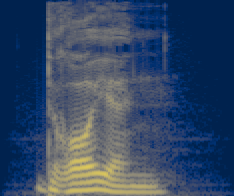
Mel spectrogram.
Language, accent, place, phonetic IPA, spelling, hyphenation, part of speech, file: German, Germany, Berlin, [ˈdʁɔɪ̯ən], dräuen, dräu‧en, verb, De-dräuen.ogg
- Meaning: archaic form of drohen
